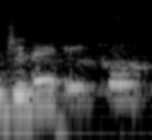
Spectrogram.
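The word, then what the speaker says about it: Jhené Aiko: Janae Aiko.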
